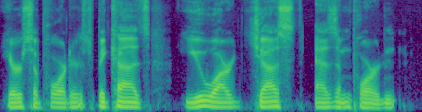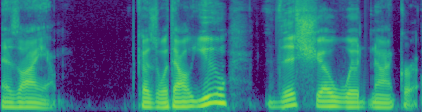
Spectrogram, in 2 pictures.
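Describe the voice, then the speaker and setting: A man hosting his own podcast livestream, rambling and repeating himself as he talks straight to his listeners, his voice worn deeper than usual by tiredness. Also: steady tone, unhurried, dark tone, dry recording, clean studio sound. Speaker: podcast host. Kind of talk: casual solo livestream monologue.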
